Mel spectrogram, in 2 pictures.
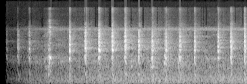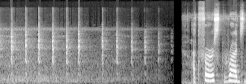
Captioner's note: sounds of herons in the distance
